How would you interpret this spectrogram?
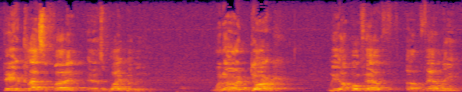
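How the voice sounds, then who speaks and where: A man lecturing with passion and emphasis, his voice pitched a little high for a man. He is picked up from far off, and the sound rings through a large, echoey hall. A faint hiss sits under it. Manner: impassioned, emphatic, asks rhetorical questions. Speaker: guest speaker. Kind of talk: lecture to an audience.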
